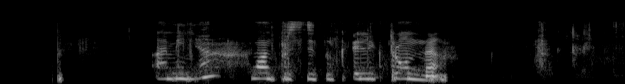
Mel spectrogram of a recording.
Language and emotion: Russian, neutral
